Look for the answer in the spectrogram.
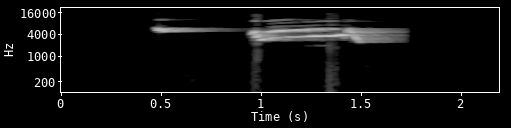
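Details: European goldfinch in clean song style (cante limpio), recorded for tutoring captive birds: a short high whistled note, a pause, then a longer bright, buzzy trilled phrase; no background noise.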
